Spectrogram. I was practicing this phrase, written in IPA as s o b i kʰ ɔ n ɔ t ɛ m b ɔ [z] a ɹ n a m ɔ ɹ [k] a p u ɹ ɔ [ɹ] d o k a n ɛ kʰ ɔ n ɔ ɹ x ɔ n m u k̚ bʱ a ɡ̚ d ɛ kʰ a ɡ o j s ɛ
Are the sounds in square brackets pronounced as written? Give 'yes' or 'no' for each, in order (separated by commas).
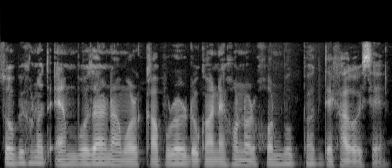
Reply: yes, yes, yes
